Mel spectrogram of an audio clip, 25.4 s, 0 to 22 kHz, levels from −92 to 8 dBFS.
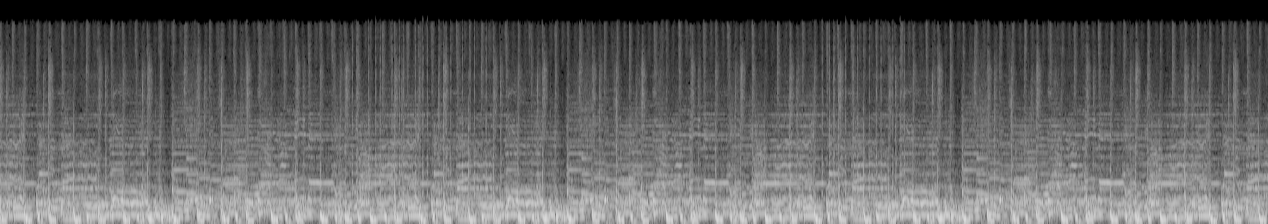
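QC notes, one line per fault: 7.04–9.88 s and 16.44–18.10 s: GSM signalling bursts. A nearby 2G phone's radio bursts are rectified in the audio circuit, giving galloping dit-dit-dit ticks and brief 217 Hz buzzes roughly 10 dB below the programme. Their clustered, intermittent pattern sets them apart from the steady buzz of an active call or mains hum.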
